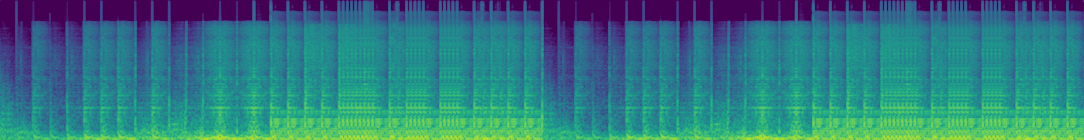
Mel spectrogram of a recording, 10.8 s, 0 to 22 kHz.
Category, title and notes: Instrument samples > Percussion
This 177bpm Drum Loop is good for composing Industrial/Electronic/Ambient songs or using as soundtrack to a sci-fi/suspense/horror indie game or short film.
Alien, Ambient, Dark, Drum, Industrial, Loop, Loopable, Packs, Samples, Soundtrack, Underground, Weird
